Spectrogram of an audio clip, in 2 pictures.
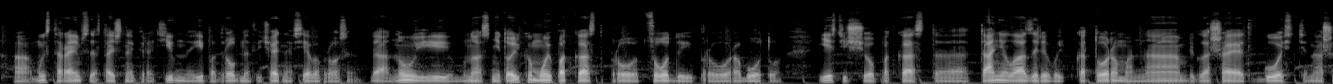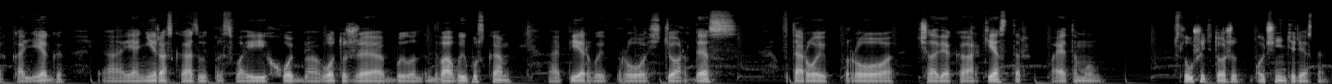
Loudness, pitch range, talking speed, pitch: -25 LUFS, 80-90 Hz, 135 wpm, 80 Hz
